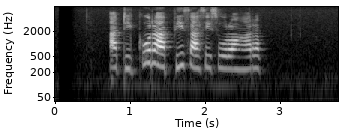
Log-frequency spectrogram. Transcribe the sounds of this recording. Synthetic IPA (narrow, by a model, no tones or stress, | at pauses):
ʔaɖ̪̥i̤kuɾab̥i̤sasisuɾɔŋaɾəp̚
